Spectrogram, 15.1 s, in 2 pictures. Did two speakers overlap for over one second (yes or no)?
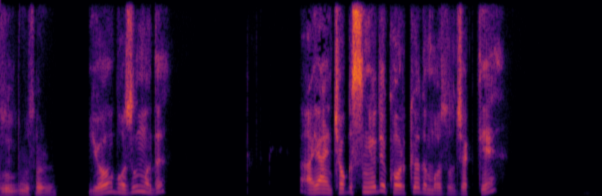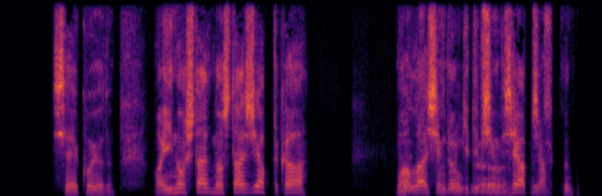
yes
